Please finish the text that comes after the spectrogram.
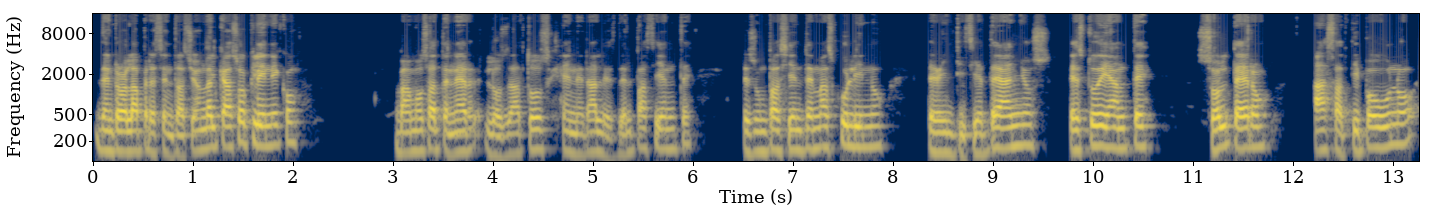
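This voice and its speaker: A young man gives a formal academic presentation in a measured, didactic manner as a postgraduate student. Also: fairly high pitch, a little mellow. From Guatemala. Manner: measured, didactic, clearly enumerating.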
